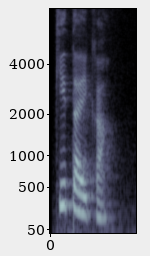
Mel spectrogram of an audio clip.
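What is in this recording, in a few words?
"китайка", Komi, female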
